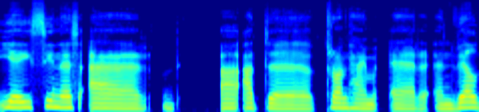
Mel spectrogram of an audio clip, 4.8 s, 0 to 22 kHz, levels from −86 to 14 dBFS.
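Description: No technical faults can be heard anywhere in the speech.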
